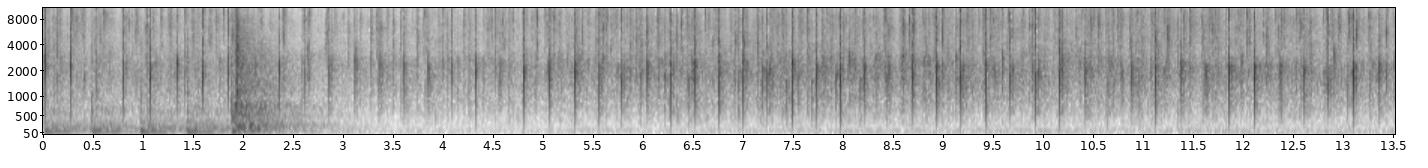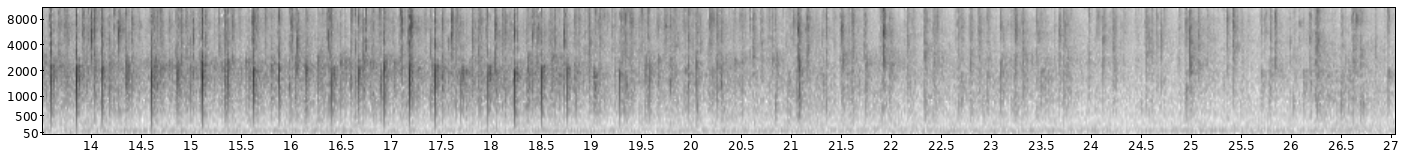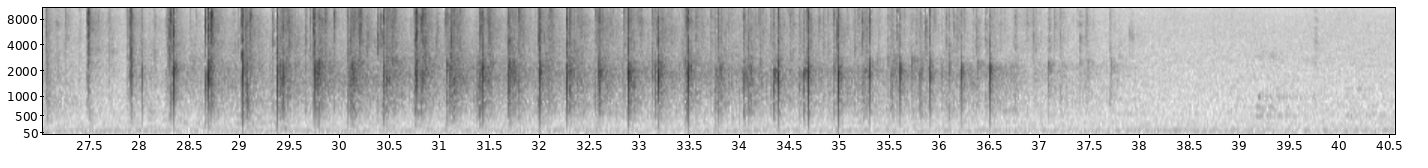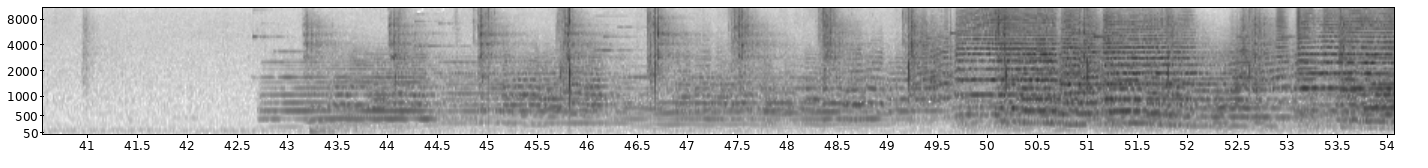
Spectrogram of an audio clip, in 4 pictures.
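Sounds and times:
audience clapping in unison: 0.0s - 38.0s, 44.0s - 53.9s.

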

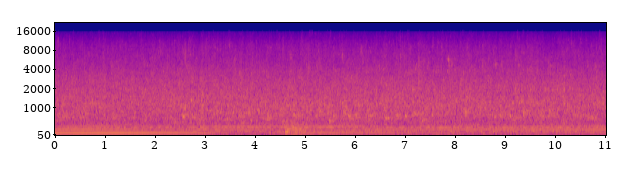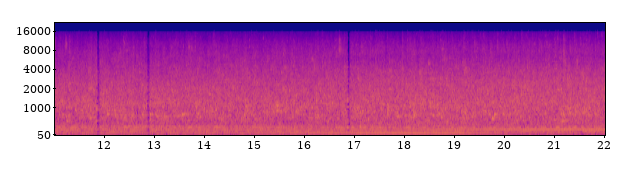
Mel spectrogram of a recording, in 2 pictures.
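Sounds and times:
fountain water trickling: 0.0s - 22.0s
steady low hum: 0.0s - 22.0s.

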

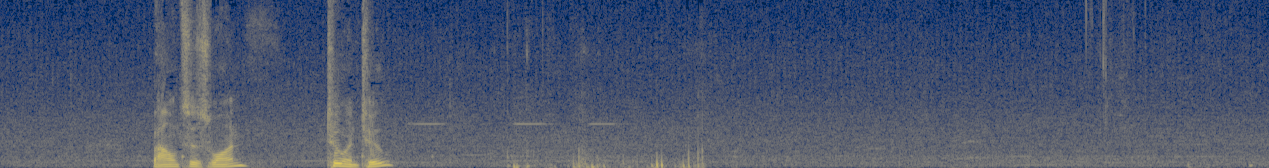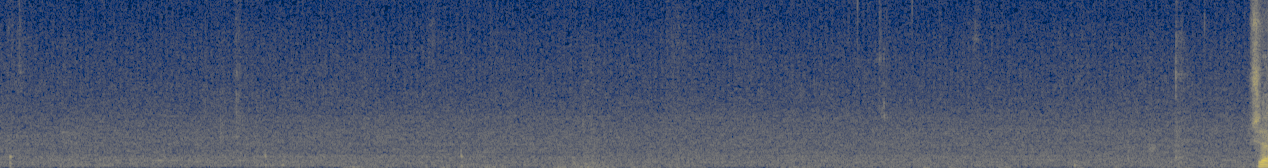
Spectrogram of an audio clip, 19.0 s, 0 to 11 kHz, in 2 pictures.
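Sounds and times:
faint ballpark ambience: 0.0s - 19.0s.

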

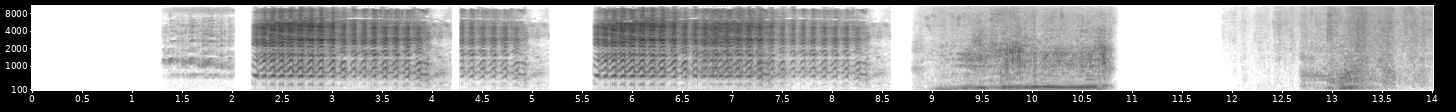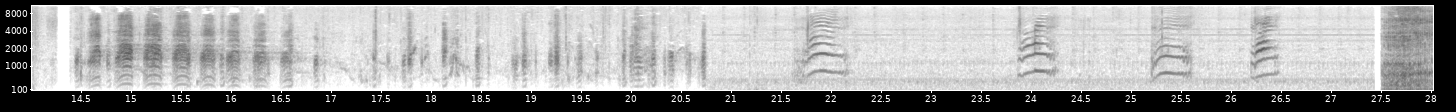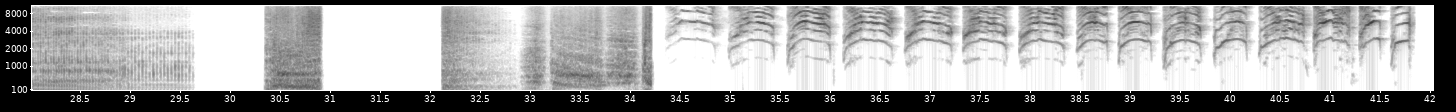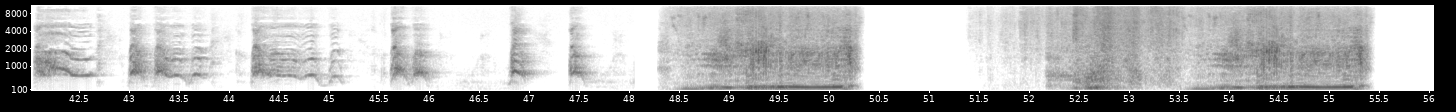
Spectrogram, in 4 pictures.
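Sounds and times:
animal cries: 1.3s - 8.6s, 21.6s - 22.3s, 23.8s - 24.3s, 25.2s - 26.5s, 34.4s - 42.7s
rapid high animal calls: 25.2s - 25.6s, 34.4s - 41.9s.

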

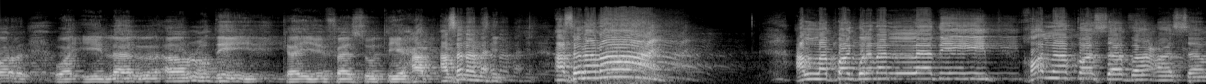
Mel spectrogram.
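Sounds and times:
man chanting through a microphone: 0.0s - 7.1s, 7.9s - 12.0s.

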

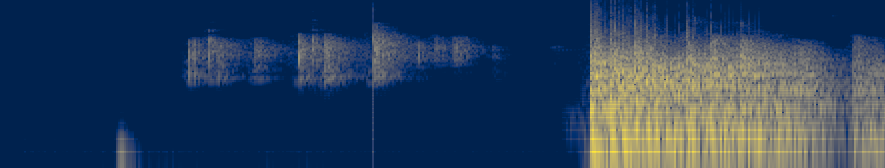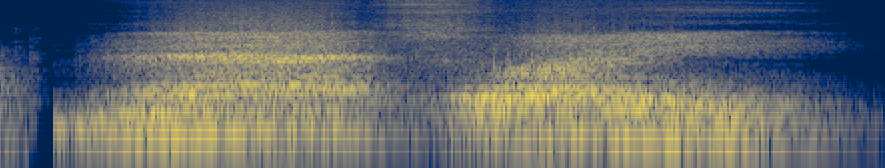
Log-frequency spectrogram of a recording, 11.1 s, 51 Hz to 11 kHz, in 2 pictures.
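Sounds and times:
deep ringing hit: 3.7s - 5.8s.

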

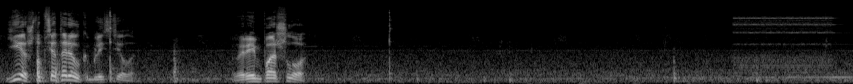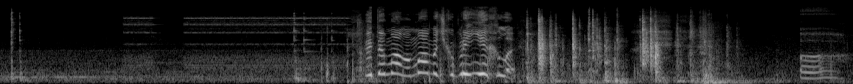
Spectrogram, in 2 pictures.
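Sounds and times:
intercom handset ringing: 7.3s - 8.5s, 9.8s - 12.2s.

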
